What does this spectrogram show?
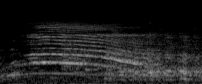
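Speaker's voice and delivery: thin high squeal, held back in volume; soft, high-pitched comic howl; falling cry. Retold or imitated. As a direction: let out a small, high mock wail. Retold cry as she falls.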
